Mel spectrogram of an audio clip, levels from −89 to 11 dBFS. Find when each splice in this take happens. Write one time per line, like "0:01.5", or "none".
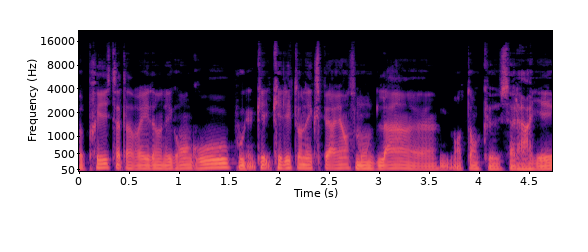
0:02.7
